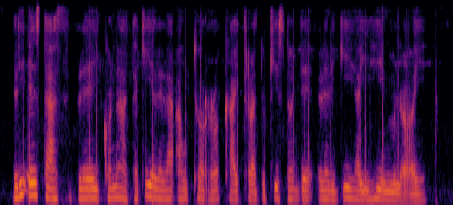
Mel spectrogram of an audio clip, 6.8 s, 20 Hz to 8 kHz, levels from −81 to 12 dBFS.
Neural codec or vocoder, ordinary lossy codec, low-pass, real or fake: none; Opus, 16 kbps; 7.2 kHz; real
